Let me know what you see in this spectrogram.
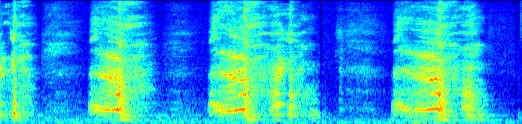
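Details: Three harsh, wet coughing and throat-clearing bouts from an adult with nasal congestion, a chest cold and slight asthma, after a week without an inhaler; productive cough.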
